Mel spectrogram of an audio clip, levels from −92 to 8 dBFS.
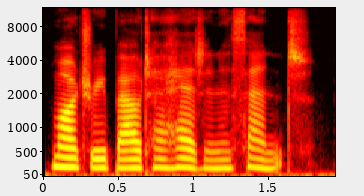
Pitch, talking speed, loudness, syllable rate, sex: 180 Hz, 185 wpm, -19 LUFS, 5.8 syllables/s, female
